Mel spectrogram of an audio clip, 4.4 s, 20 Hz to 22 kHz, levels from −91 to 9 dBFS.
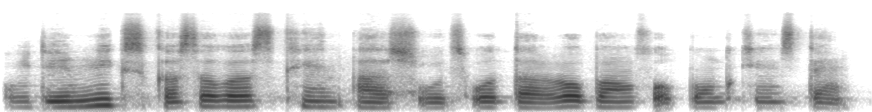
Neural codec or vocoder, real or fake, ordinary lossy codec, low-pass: autoencoder, 48 kHz, 32 numbers a frame, DAC-VAE, trained on Japanese speech; fake; none; 14.4 kHz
